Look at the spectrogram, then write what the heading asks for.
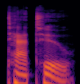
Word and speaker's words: tattoo: Another word that I love for practicing the true T is tattoo. We have two true T sounds, T t and then two.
